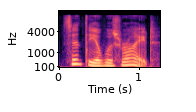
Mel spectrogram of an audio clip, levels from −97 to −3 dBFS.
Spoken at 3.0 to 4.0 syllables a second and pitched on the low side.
No: 3.5 syllables/s; high, 200 Hz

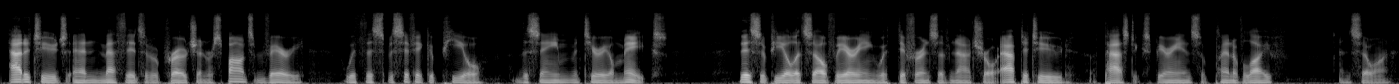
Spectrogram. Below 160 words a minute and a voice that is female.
No: average, 150 wpm; male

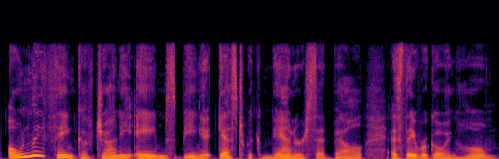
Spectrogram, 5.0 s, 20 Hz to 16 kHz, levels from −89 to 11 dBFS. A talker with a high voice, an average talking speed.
No: medium, 160 Hz; average, 190 wpm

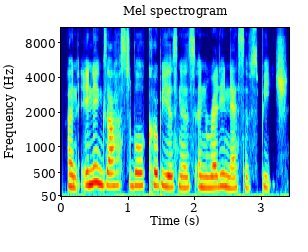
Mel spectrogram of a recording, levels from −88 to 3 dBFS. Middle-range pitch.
No: high, 235 Hz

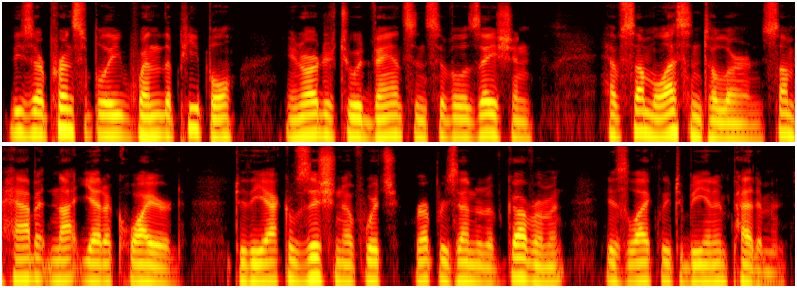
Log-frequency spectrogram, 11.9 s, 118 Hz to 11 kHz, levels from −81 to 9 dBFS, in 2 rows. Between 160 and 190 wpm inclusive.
Yes: average, 175 wpm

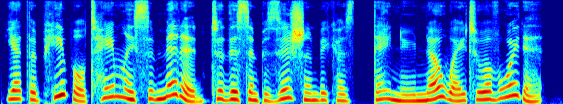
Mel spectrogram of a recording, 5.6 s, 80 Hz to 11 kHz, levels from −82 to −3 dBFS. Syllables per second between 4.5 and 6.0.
Yes: 5.2 syllables/s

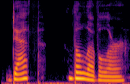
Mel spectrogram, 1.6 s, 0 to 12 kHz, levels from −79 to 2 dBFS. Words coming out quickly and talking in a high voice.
No: slow, 110 wpm; high, 195 Hz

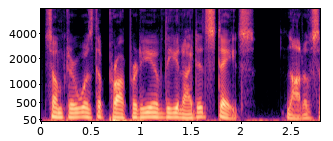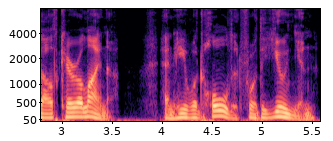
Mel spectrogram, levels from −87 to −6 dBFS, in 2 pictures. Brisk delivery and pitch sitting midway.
No: fast, 215 wpm; low, 105 Hz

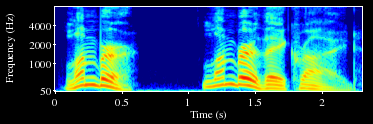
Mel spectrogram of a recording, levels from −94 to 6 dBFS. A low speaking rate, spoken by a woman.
No: slow, 105 wpm; male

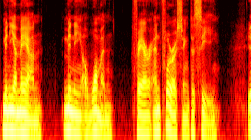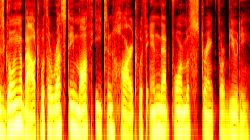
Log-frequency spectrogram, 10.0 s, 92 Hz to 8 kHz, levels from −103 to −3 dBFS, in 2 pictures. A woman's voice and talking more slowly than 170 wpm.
No: male; average, 160 wpm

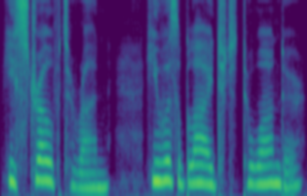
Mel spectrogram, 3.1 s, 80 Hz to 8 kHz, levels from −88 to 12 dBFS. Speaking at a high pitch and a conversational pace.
Yes: high, 215 Hz; average, 175 wpm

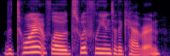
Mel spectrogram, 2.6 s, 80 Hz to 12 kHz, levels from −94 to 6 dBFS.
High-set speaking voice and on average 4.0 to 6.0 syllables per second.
Yes: high, 245 Hz; 5.1 syllables/s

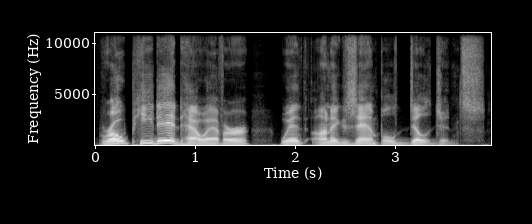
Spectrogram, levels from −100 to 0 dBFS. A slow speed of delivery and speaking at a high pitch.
No: slow, 105 wpm; medium, 140 Hz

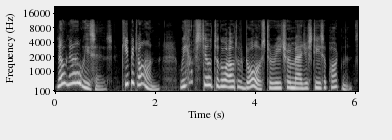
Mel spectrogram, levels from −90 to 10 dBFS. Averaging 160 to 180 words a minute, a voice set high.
No: average, 200 wpm; very high, 280 Hz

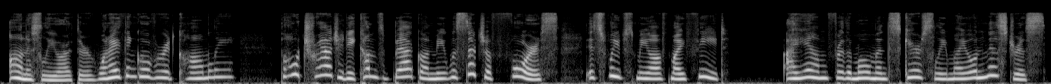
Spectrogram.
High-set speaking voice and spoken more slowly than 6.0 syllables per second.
Yes: very high, 290 Hz; 5.4 syllables/s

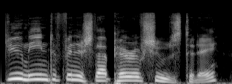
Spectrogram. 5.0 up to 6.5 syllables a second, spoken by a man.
Yes: 5.6 syllables/s; male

